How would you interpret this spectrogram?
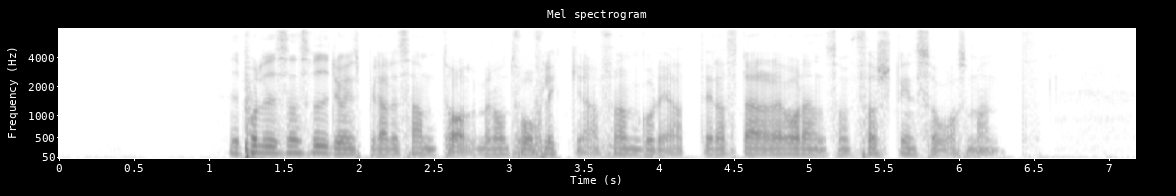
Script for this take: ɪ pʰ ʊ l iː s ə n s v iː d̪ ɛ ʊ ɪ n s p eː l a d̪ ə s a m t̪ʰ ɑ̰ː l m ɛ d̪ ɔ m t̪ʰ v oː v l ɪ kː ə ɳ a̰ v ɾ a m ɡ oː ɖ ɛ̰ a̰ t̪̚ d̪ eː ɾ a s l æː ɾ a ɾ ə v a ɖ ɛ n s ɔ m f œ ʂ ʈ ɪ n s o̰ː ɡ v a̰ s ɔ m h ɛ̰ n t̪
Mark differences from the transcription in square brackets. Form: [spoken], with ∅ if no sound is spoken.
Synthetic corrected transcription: ɪ pʰ ʊ l iː s ə n s v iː d̪ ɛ ʊ ɪ n s p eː l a d̪ ə s a m t̪ʰ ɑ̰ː l m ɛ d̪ ɔ m t̪ʰ v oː [f] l ɪ kː ə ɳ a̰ [f] ɾ a m ɡ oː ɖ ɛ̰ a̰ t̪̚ d̪ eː ɾ a s l æː ɾ a ɾ ə v a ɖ ɛ n s ɔ m f œ ʂ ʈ ɪ n s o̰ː ɡ v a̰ s ɔ m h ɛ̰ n t̪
